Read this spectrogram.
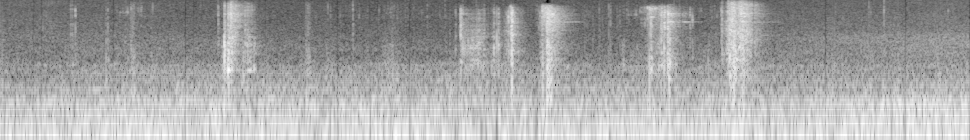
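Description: Metal clicks as a rifle is reloaded.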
